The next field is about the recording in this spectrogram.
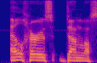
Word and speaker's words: Ehlers-Danlos: Thanks so much for coming in and helping us raise awareness of Ehlers-Danlos syndrome.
